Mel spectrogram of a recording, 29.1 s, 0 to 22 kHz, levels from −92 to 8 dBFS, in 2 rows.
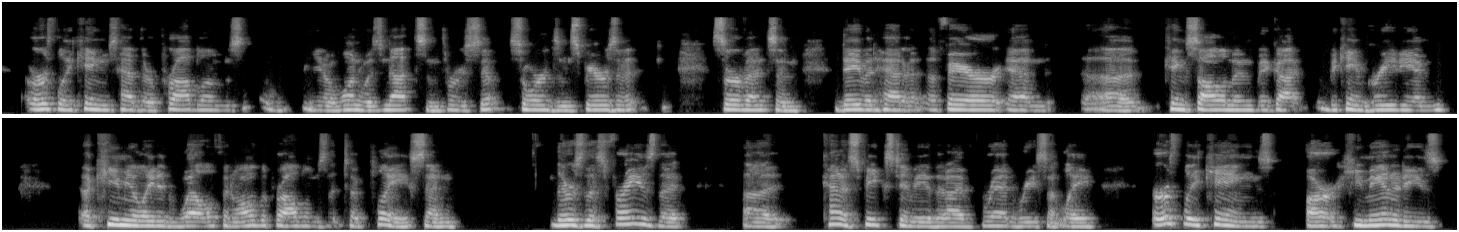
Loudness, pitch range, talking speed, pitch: -20 LUFS, 150-185 Hz, 120 wpm, 165 Hz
